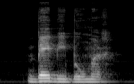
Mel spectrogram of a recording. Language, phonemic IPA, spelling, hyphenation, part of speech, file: Dutch, /ˈbeː.biˌbuː.mər/, babyboomer, ba‧by‧boo‧mer, noun, Nl-babyboomer.ogg
- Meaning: baby boomer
